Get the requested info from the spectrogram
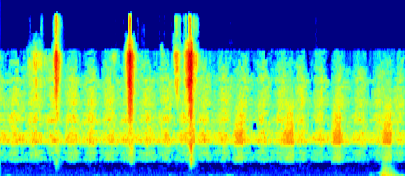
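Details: On a summer day at a campsite above the Adriatic Sea in Croatia, a dense cicada chorus keeps up a continuous high hissing drone, with brief sharp clicks and a dull low thud near the end.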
